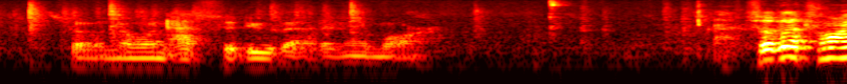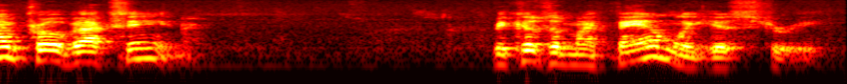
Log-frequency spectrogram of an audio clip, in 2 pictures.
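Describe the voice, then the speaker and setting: A man talks with long, frequent pauses and big swings in loudness. Noticeable background noise runs under his voice. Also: moderate pace. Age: 60s. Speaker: interviewee sharing family history. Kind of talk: testimony. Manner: halting.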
